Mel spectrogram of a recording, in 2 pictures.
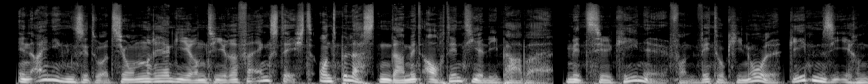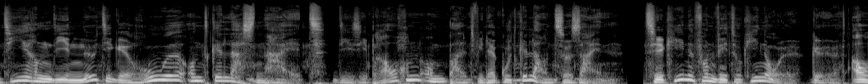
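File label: German, male, commercial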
